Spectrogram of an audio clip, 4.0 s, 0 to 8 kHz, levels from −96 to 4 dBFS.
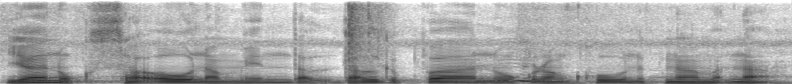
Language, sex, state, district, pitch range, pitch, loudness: Garo, male, Meghalaya, South Garo Hills, 110-135 Hz, 130 Hz, -17 LUFS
